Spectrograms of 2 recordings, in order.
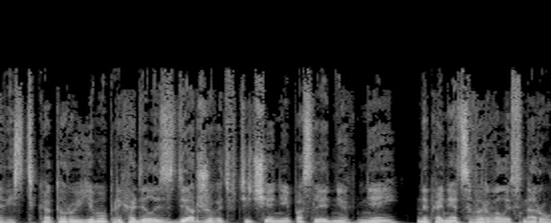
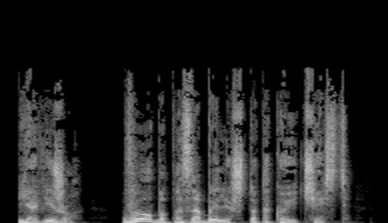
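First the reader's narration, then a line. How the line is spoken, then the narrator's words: Voice trembling with rage. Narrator (Russian): дрожащим от ярости голосом процедил Николас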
